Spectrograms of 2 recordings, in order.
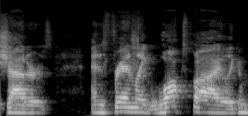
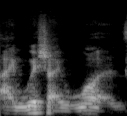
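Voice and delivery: put-on old woman's muttered aside, lower and quieter; 5 semitones lower, 6 dB quieter than usual. Retelling a sitcom scene, quoting Yetta's aside: imitating Yetta muttering under her breath. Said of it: "under her breath, she goes".

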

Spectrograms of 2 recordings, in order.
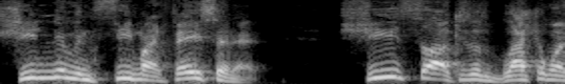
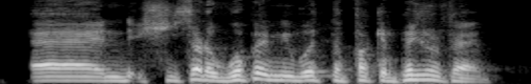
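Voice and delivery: ordinary talk

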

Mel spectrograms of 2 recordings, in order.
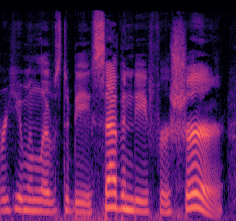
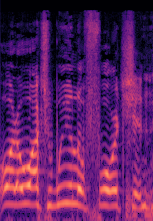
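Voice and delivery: put-on old man voice, higher and louder; 6 semitones higher, 4 dB louder than usual. Retelling a movie scene, the old baby refusing to play: Benjamin Button as old man. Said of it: "He's like".

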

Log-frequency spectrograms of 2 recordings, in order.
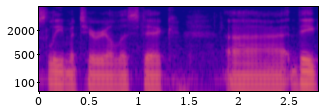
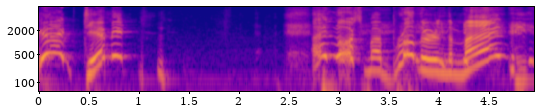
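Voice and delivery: put-on swooping, very high, very loud old prospector yell; 16 dB louder than usual. Show host riffs as an imagined listener, in an old gold prospector voice. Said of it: "we've lost our prospector audience".

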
